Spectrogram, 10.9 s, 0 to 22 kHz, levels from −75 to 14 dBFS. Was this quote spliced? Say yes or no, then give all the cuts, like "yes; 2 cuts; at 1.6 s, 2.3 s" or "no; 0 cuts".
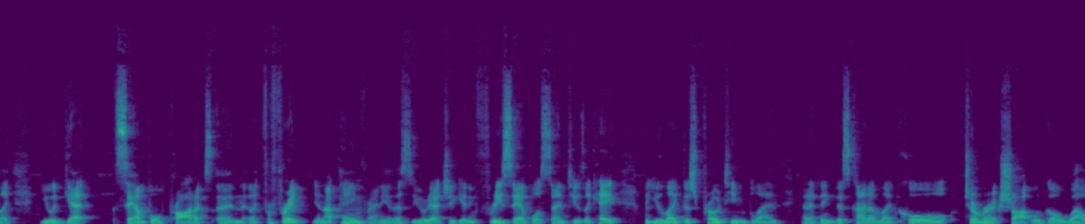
yes; 2 cuts; at 6.4 s, 9.0 s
